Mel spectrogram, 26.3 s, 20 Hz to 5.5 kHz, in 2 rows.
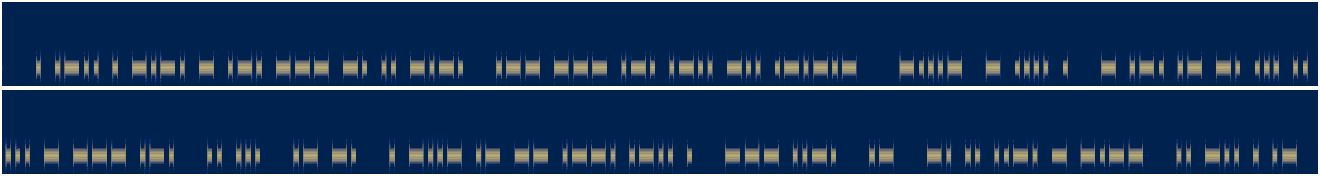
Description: Morse code, heard as a keyed tone, about 25 wpm, 600 Hz. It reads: ELECTRONIC WORLD. <BT> THE TRANSISTOR IS AN EXAMPLE OF A NIFTY IDEA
